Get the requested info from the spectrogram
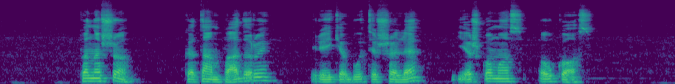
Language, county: Lithuanian, Alytus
